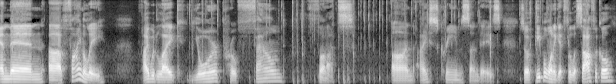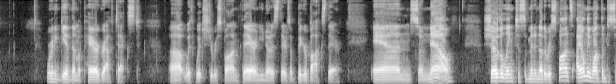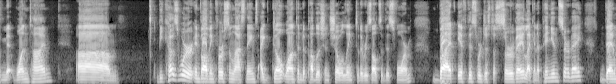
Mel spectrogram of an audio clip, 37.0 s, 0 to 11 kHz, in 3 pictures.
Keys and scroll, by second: 4.2 space, 5.6 space, 6.6-8.8 typing, 10.6 space.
